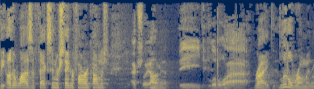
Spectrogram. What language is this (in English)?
English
